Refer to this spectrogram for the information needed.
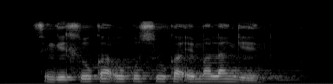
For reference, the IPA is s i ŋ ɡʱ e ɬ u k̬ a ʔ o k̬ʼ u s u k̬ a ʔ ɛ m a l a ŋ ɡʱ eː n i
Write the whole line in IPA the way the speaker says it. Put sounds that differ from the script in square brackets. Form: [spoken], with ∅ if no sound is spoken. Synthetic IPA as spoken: s i ŋ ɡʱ e ɬ u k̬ a ʔ [u] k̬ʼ u s u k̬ a ʔ ɛ m a l a ŋ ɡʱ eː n i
